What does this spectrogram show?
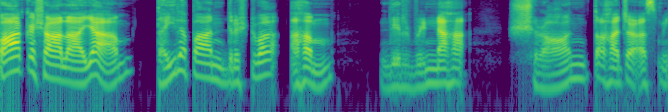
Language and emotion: Sanskrit, disgusted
